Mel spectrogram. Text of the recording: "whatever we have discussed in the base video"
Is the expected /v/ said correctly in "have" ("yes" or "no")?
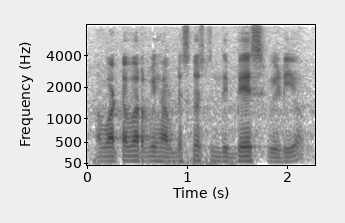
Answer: yes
